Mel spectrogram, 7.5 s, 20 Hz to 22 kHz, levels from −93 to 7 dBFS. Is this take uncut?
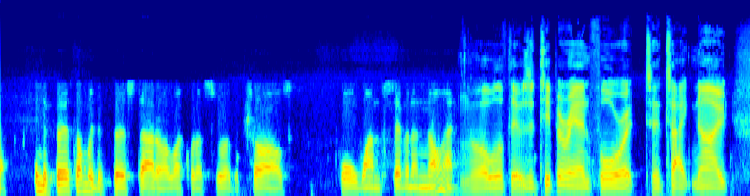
yes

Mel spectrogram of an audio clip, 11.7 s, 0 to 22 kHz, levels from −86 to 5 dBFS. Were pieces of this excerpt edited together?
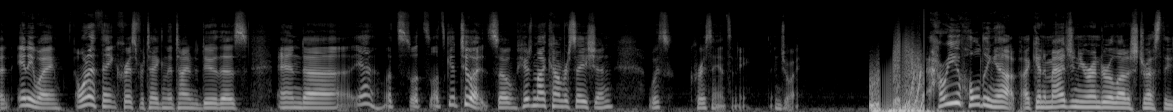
no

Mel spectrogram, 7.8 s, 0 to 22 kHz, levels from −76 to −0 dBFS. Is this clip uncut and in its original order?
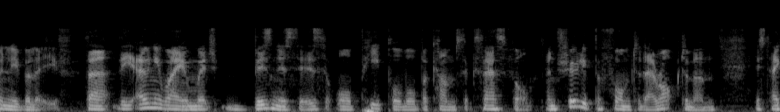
yes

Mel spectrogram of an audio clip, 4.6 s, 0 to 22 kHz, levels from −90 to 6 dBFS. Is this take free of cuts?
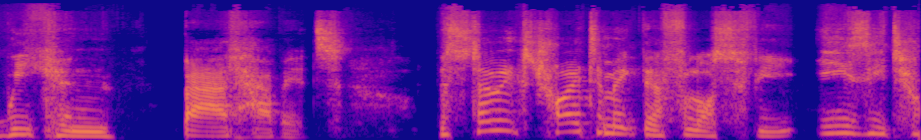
no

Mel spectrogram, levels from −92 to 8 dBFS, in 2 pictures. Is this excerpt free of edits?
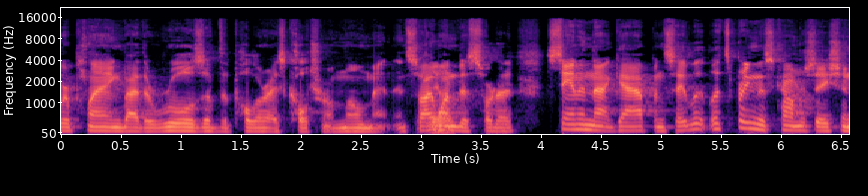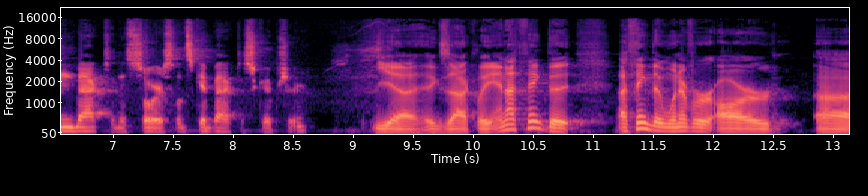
yes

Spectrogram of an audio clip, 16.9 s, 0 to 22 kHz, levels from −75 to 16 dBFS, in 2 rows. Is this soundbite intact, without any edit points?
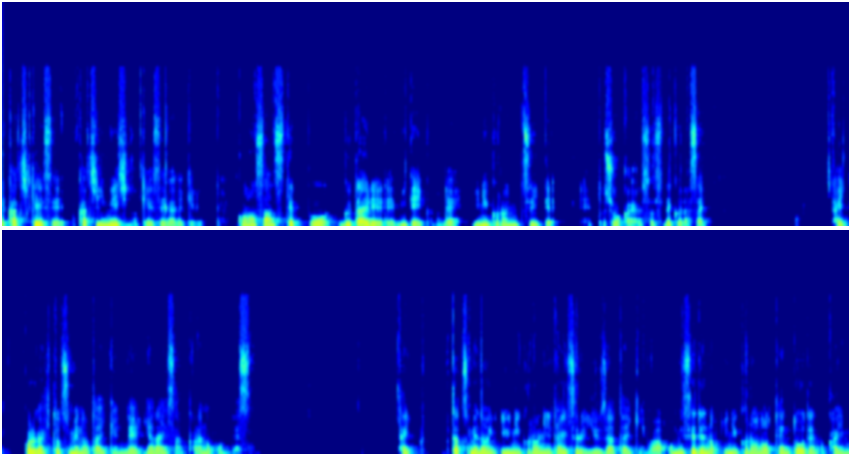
no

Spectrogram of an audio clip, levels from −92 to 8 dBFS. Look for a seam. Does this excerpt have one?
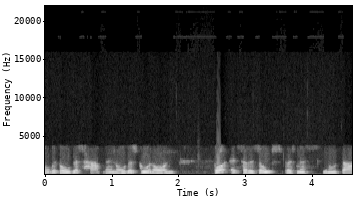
no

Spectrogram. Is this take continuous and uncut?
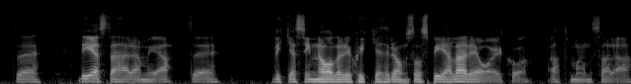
yes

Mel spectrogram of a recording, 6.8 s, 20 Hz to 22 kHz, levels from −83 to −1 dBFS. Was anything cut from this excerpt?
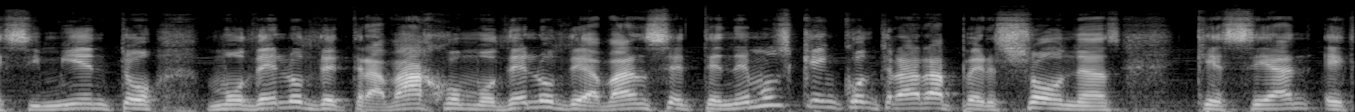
no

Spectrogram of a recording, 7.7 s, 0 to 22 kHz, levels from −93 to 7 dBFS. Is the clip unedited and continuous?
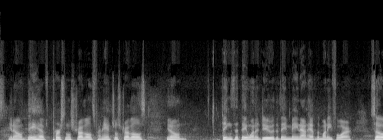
yes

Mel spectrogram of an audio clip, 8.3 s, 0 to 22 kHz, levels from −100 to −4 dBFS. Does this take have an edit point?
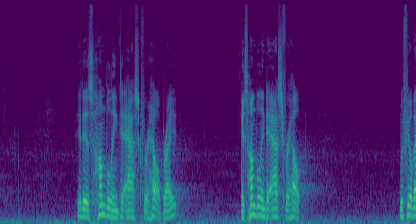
no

